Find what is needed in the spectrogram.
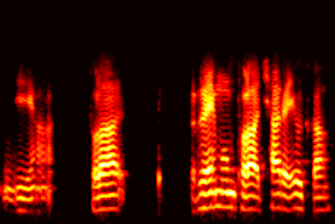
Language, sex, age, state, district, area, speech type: Urdu, male, 18-30, Uttar Pradesh, Saharanpur, urban, conversation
